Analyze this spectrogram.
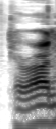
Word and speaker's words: Taryn: It's like Aaron but with the T.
